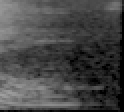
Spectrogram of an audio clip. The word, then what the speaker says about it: Om: So when you pronounce Om, you can speak 3 ways. जिसमें A पे emphasis होता है, फिर U पे होता है, फिर M पे होता है. In between there is a silence.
